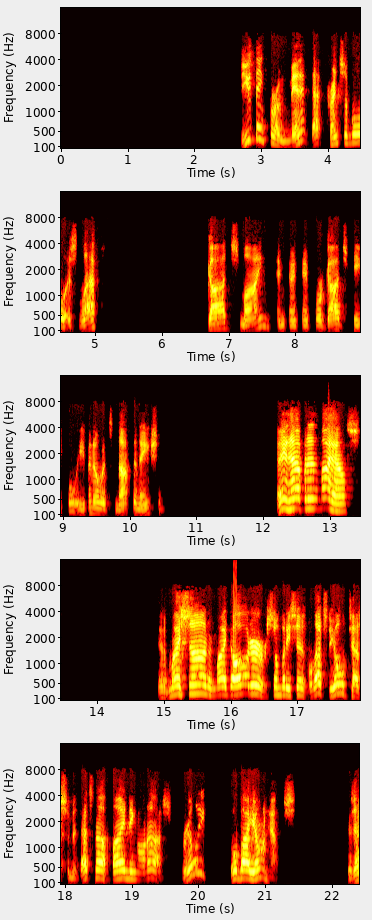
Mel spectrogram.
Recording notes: Sermon delivered at Pilgrim Baptist Church on Sunday, September 3, 2023, at 2-15 pm. Jere Whitson Rd. Cookeville, TN 38501.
